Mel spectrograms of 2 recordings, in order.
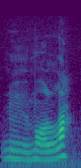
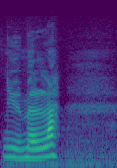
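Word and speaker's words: Nymölla: to pronounce it right it's not new new mola like we in Finland say but new Milla and and this is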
